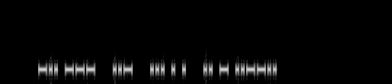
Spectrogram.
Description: Morse code, heard as a keyed tone, about 45 wpm, 700 Hz. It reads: DO U SEE IT?
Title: Sentences from Top 100 Words and Abbreviations 45wpm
